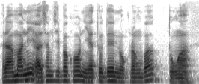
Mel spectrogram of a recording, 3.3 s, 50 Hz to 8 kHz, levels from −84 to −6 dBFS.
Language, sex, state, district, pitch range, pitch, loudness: Garo, male, Meghalaya, West Garo Hills, 115-135 Hz, 125 Hz, -18 LUFS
